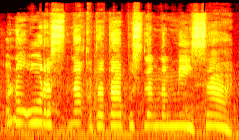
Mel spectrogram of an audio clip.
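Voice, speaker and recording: A woman's voice: sits high, fairly quick, bright, forceful tone, a faint crowd. An actress playing a nosy, pious older village woman who pries and admonishes in a Filipino radio drama. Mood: scolding, pious. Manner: prying, admonishing, emphatic.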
